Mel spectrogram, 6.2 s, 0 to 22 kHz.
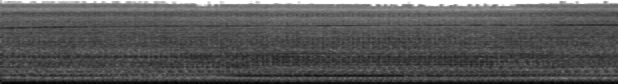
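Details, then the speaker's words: Rebuilt diesel engine of a John Deere 850J dozer on restart after a second teardown to cure a slight tick: deep, even idle at a steady beat, good oil pressure, no clatter or knock; sounds better. "all right try again it sounds better I can hear it already got a good oil pressure"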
